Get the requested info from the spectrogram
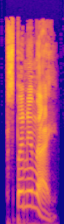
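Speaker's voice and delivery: sharp high command. Acted. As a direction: order him to remember. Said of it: "прозвучало командой".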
